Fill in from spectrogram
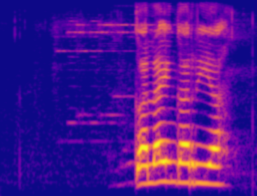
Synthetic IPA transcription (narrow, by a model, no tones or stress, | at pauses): kʼalaiŋɡarija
